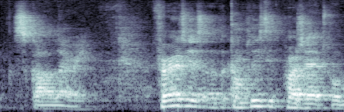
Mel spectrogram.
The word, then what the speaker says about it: Skarloey: I just you just say how it's pronounced Skarloey scolari for the completed project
